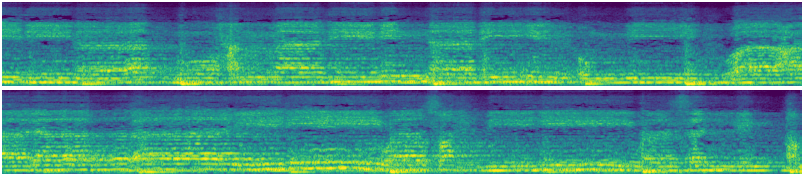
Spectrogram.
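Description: Arabic devotional chant (nasheed), with voices singing long, held, ornamented notes over a steady low drone.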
